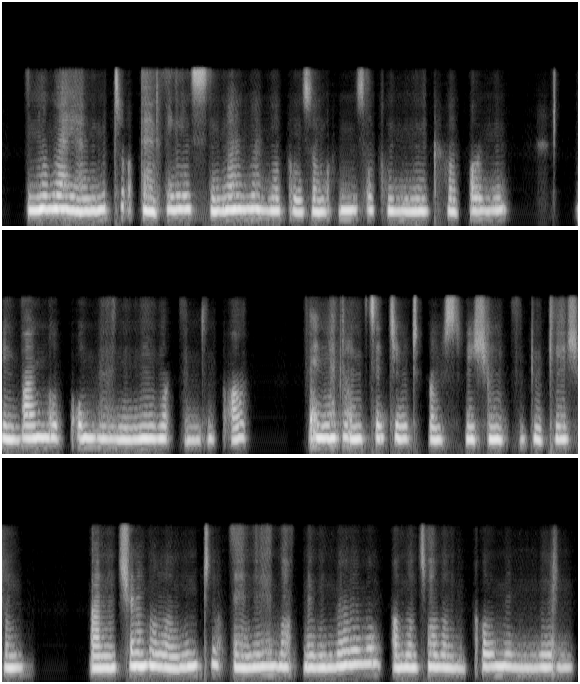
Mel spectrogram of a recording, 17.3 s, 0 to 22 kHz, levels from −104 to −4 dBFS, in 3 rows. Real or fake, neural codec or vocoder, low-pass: fake; codec, 16 kHz, 0.5 kbps, FreqCodec, smaller model; 7.2 kHz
